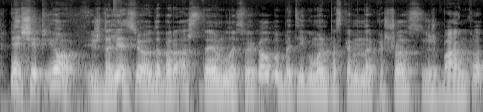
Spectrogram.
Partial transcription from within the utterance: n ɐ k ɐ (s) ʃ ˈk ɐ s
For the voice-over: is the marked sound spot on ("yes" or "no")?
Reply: no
